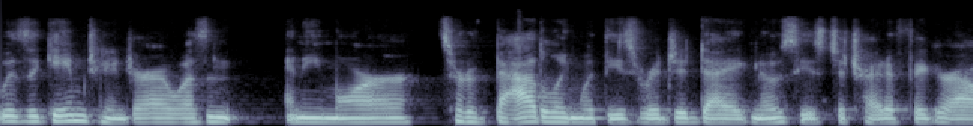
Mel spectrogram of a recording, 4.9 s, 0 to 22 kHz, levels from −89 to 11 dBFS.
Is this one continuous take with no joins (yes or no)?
no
